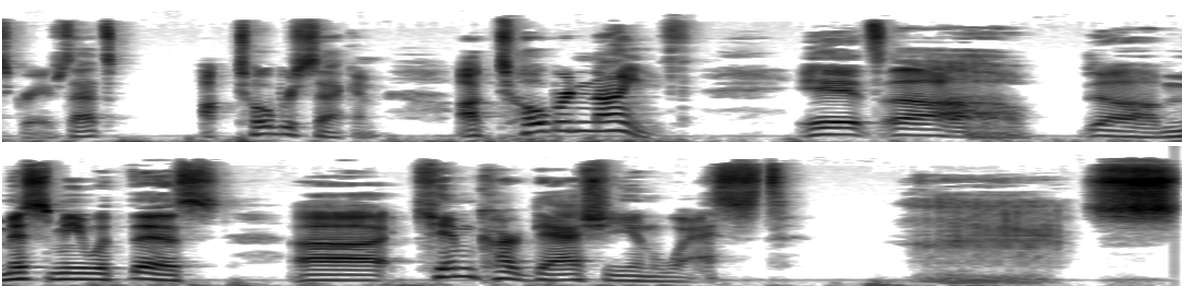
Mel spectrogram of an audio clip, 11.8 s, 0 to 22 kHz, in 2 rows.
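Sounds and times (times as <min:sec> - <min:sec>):
speech: 0:00.0 - 0:09.9, 0:10.5 - 0:11.7
person doing an exaggerated mock snore: 0:10.4 - 0:11.7.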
